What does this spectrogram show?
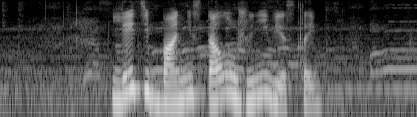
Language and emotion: Russian, positive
